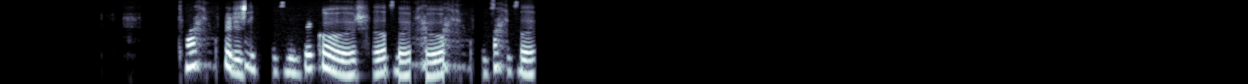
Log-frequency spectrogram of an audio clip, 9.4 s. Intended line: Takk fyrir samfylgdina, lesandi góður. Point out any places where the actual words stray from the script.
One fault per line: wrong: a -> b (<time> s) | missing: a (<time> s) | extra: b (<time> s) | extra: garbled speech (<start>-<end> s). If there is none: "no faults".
missing: samfylgdina (1.9 s)
extra: garbled speech (2.8-4.0 s)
